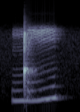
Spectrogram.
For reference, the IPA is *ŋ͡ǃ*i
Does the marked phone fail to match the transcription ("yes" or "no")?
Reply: no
